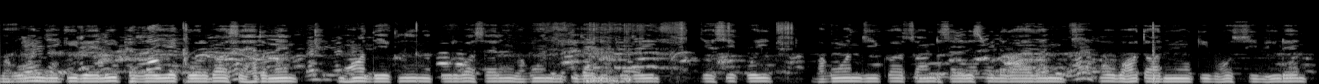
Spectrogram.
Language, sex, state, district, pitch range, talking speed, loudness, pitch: Hindi, male, Chhattisgarh, Korba, 140-150 Hz, 150 wpm, -19 LUFS, 140 Hz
